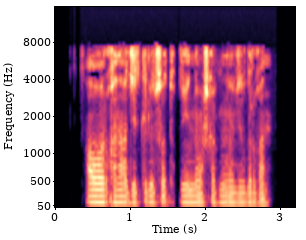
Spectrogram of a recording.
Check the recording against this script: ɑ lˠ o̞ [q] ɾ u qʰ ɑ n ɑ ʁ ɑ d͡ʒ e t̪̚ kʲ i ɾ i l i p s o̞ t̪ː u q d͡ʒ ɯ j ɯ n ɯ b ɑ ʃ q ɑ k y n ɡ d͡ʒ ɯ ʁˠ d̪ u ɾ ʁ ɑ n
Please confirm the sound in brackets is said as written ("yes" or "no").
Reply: no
